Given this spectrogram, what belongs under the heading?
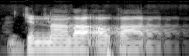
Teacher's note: ਨੰਨੇ ਦੇ ਪੈਰ ਦੇ ਵਿੱਚ ਹਾਹਾ ਨਹੀਂ ਲੱਗਣ ਦੇਣਾ, ਜ਼ਬਾਨ ਨੂੰ ਰੋਕ ਕੇ ਬੋਲਣਾ ਹੈ, ਜਿੰਨਾਂ ਦਾ ਅਵਤਾਰ।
